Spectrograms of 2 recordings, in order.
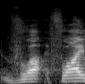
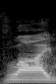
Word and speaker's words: Vly: with one arm and V fly Market is a mispronunciation of vly Market which is a Dutch vly means uh Valley in in Dutch or a low-lying area okay we're doing okay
